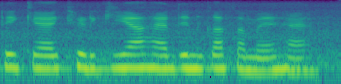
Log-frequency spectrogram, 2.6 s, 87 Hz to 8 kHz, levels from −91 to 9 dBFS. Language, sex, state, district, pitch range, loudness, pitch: Hindi, female, Haryana, Jhajjar, 195-210 Hz, -13 LUFS, 205 Hz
